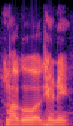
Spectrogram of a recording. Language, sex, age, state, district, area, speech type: Marathi, male, 30-45, Maharashtra, Nagpur, rural, read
